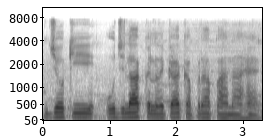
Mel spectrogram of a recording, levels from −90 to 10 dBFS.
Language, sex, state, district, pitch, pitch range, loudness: Hindi, male, Bihar, Patna, 120 Hz, 110-125 Hz, -19 LUFS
